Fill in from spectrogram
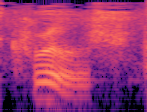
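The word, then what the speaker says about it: kruv (כרוב): In Hebrew, it's kruv, but in English, a cherub is how they would call it.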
